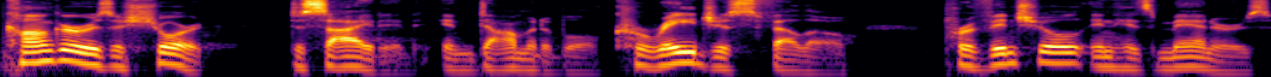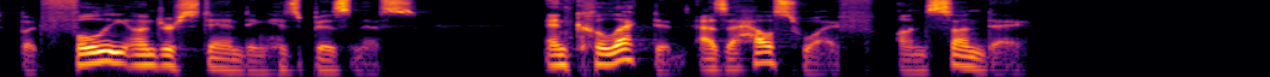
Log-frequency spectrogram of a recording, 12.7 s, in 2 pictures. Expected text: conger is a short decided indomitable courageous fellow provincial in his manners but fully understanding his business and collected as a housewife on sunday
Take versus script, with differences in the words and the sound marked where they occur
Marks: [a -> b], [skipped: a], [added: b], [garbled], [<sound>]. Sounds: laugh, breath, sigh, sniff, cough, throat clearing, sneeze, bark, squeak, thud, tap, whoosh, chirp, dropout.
conger is a short decided indomitable courageous fellow provincial in his manners but fully understanding his business and collected as a housewife on sunday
